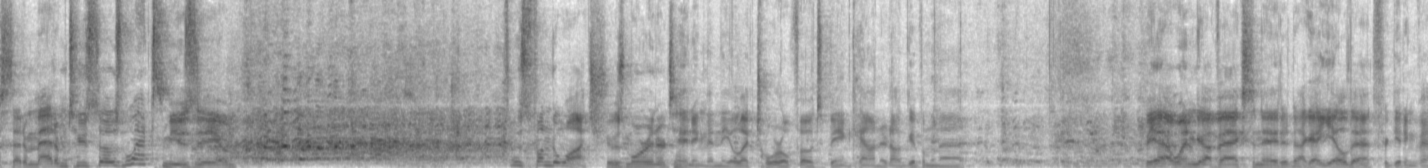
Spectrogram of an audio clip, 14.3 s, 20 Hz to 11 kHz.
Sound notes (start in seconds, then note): 1.6 audience laughing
